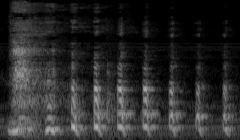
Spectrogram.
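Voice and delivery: a long, uncontrollable laugh; laughing too hard to stop; helpless laughter. Real, not acted. Sewer at her machine cracking up at her own fear, helpless laughter. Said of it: "I can't stop laughing".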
